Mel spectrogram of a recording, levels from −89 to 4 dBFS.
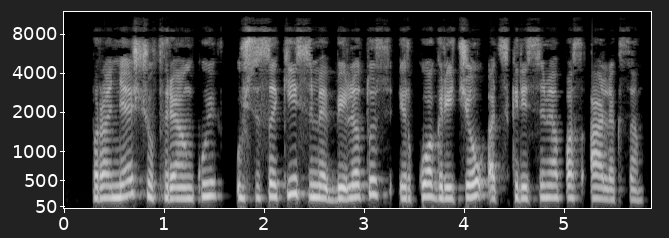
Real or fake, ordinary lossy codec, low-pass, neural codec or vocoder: real; MP3, 64 kbps; 10.8 kHz; none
